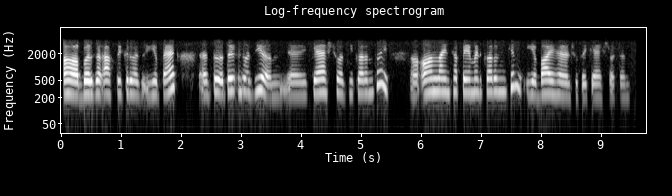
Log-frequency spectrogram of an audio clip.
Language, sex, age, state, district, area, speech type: Kashmiri, female, 45-60, Jammu and Kashmir, Shopian, urban, conversation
